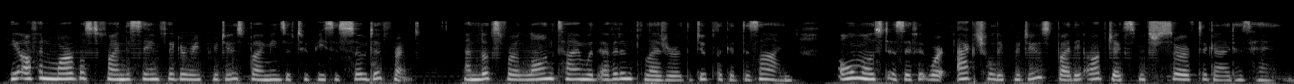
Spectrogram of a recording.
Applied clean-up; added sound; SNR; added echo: neural separator model SepFormer DNS4.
